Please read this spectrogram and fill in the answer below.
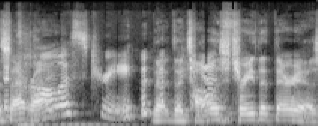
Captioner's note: chuckles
